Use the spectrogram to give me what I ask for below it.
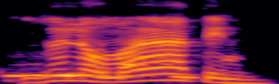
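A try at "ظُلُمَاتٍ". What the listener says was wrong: जू नहीं बोलेंगे, जा का साउंड नहीं निकालेंगे। जबान को रखिए अपने दांतों के ऊपर के दांतों के किनारे पे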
